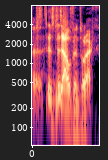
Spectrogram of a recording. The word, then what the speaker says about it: Duivendrecht: Dwevendrecht, is that pronounced? Duivendrecht, yeah.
